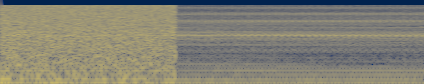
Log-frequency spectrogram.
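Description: Electronic static sound effect: a loud, even white-noise hiss that drops abruptly about a second in to a quieter hiss with faint steady tones running through it.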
